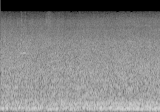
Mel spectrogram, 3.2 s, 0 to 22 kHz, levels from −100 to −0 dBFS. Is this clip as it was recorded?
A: yes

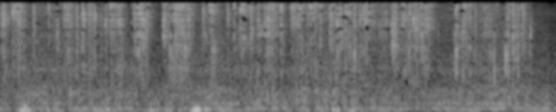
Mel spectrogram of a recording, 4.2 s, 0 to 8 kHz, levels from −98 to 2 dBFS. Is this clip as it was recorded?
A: yes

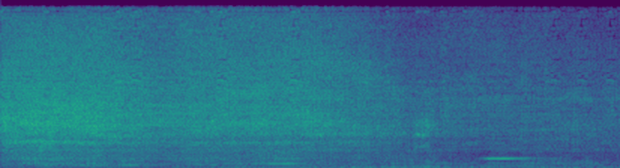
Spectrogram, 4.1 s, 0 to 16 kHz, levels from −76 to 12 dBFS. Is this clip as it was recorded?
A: no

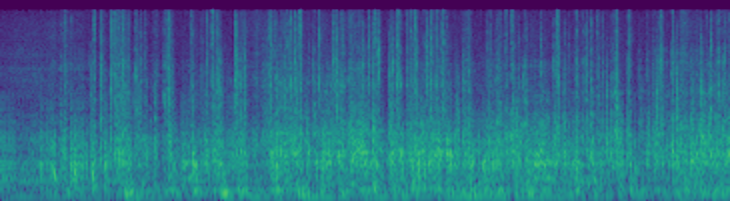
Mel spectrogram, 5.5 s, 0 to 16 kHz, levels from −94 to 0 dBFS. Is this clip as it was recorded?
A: yes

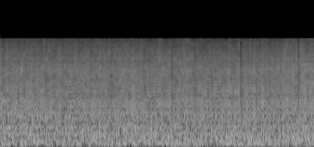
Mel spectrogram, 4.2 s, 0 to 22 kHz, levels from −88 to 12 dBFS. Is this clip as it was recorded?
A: no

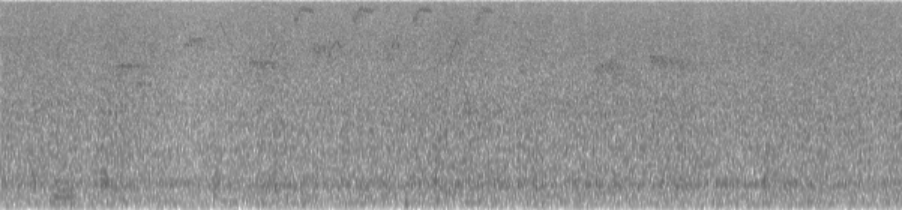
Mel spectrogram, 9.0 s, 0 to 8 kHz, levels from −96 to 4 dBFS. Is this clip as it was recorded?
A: yes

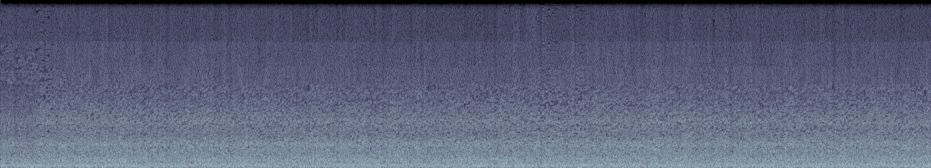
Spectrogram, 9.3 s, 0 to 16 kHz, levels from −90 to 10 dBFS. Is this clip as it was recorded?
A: no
